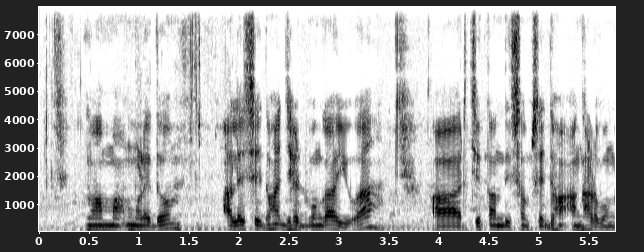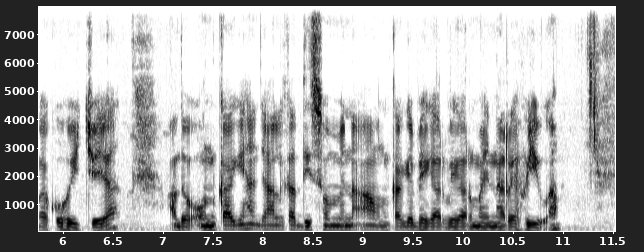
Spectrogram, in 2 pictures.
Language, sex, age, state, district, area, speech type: Santali, male, 30-45, Jharkhand, East Singhbhum, rural, spontaneous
